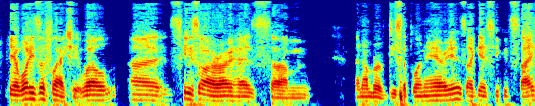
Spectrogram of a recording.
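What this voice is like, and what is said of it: Husky, hoarse voice. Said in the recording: “I have to apologise for my voice first up. I'm a little bit unwell, but it's a good radio voice, right? ... Husky.”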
